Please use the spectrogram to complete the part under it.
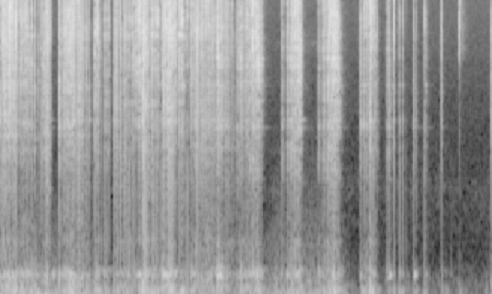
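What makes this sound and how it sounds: Long acrylic nails scratch and rub across the black metal mesh grille of a Blue Yeti microphone. A dense, boomy low rumble mixes with raspy, bright scraping that runs almost continuously at first, then breaks into short, separate scratches toward the end.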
